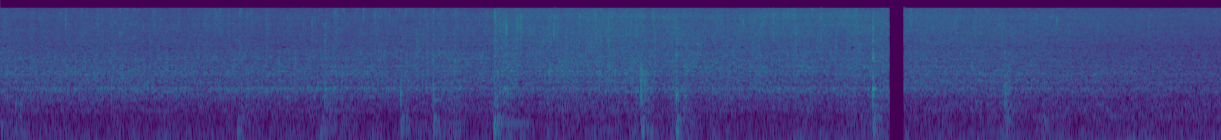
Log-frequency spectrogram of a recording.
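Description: Oyster mushrooms and carrot strips sizzling steadily in a nonstick wok while a wooden spatula stirs them, with a few light scrapes and knocks of the spatula around the middle. The sound drops out for a split second about nine seconds in.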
